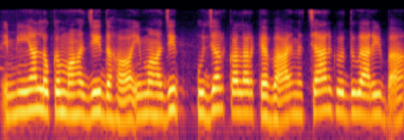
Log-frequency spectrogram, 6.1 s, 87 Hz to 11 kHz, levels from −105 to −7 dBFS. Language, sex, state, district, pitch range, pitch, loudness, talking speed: Bhojpuri, female, Bihar, Muzaffarpur, 205-235 Hz, 225 Hz, -14 LUFS, 170 wpm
